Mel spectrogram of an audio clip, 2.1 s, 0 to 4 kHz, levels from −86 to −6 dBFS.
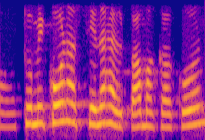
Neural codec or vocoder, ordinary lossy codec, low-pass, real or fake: none; Opus, 64 kbps; 3.6 kHz; real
